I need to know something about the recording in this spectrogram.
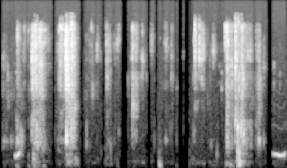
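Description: Near silence, broken by a few faint, short crackles at irregular moments, close to a microphone.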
